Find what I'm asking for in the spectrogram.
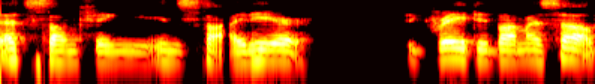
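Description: A woman talks with a Swedish accent. The sound is dry and close, with no echo. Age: 50s. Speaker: dietary coach, retreat organiser. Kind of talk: interview. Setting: laundry room, remote call.

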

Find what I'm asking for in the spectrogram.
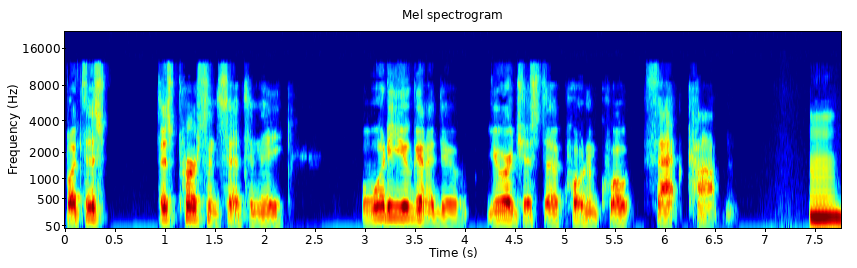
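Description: In a New York accent, a man with a fairly high pitch talks at a fairly slow pace, leaving long, frequent pauses. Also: ordinary pitch variation, dry, close sound with no echo. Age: 60s. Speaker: community service club president. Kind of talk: interview. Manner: halting, with many fillers.

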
